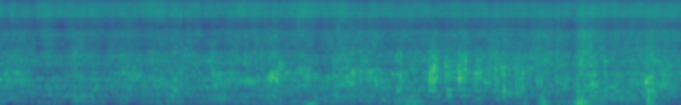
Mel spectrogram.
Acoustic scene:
kitchen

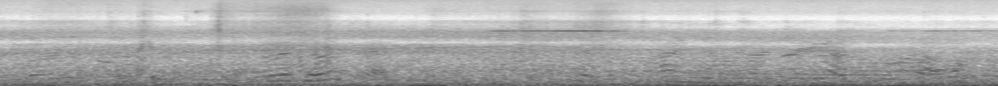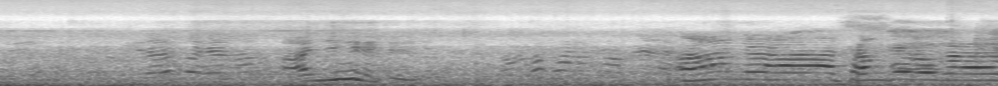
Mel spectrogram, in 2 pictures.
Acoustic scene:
street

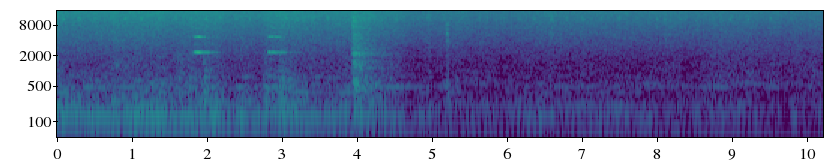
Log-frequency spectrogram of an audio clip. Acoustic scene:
elevator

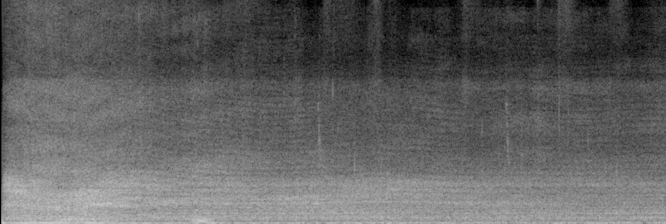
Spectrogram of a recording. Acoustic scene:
street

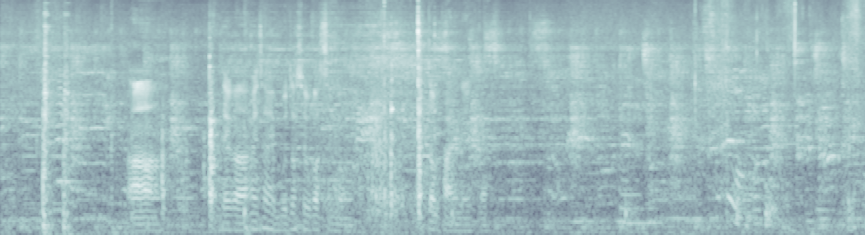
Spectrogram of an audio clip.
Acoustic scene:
restaurant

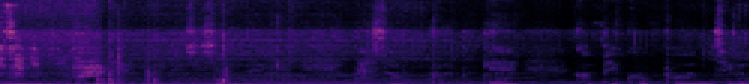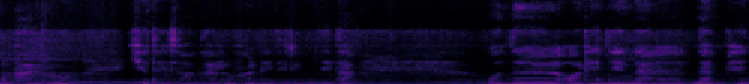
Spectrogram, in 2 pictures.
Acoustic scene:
car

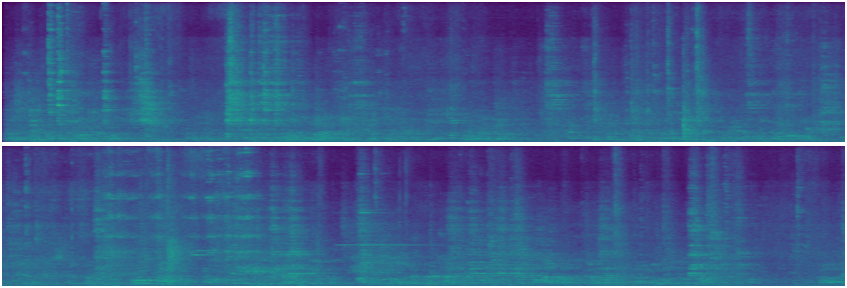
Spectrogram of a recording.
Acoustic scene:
restaurant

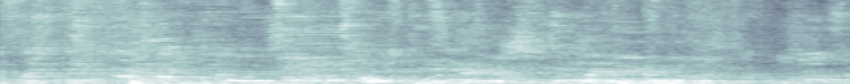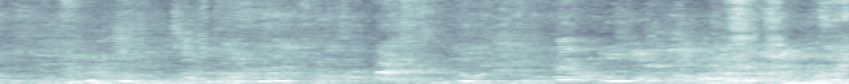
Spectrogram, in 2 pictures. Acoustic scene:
crowded indoor space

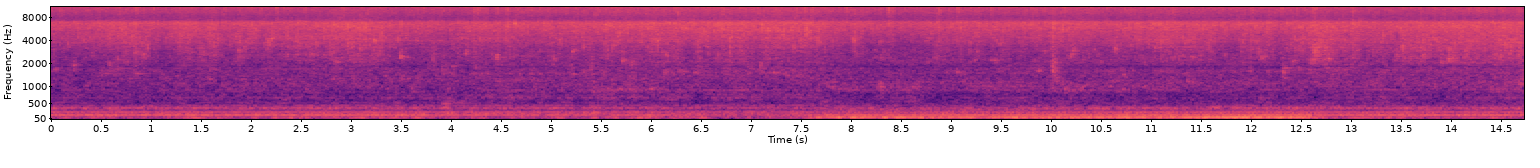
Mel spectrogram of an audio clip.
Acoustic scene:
restroom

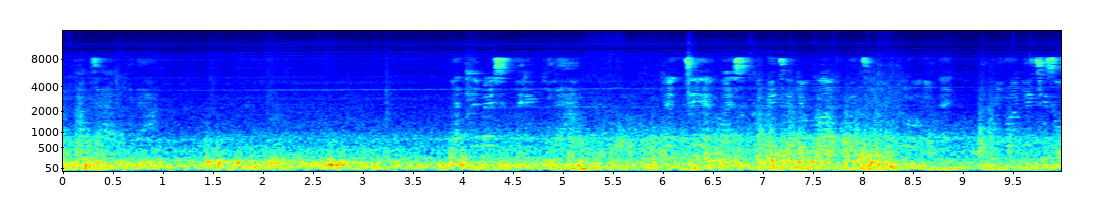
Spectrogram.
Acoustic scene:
subway train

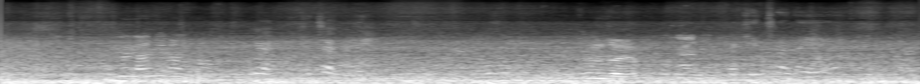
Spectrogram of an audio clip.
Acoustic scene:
subway train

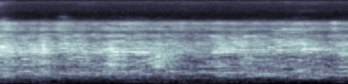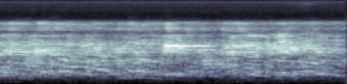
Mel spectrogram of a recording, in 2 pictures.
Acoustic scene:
crowded indoor space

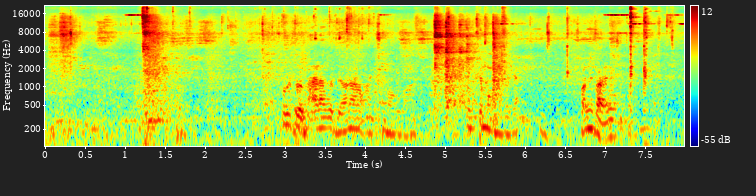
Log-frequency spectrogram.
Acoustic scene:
restaurant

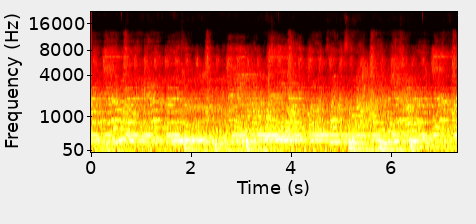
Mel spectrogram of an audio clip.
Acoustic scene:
cafe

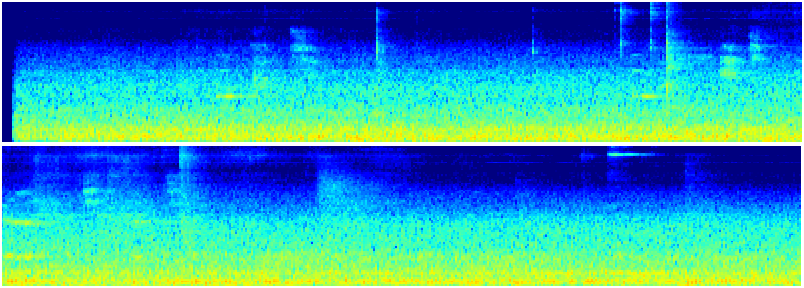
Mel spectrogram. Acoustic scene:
elevator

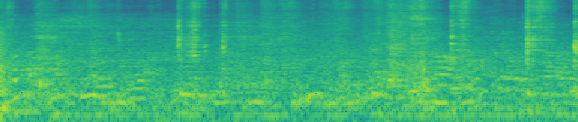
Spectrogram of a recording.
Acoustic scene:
crowded indoor space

